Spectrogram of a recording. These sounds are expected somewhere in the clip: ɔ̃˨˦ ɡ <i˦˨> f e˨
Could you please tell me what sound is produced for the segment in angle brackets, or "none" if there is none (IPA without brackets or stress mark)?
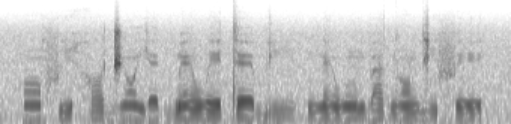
i˦˨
